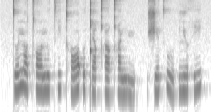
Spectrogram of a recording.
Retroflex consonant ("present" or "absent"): absent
